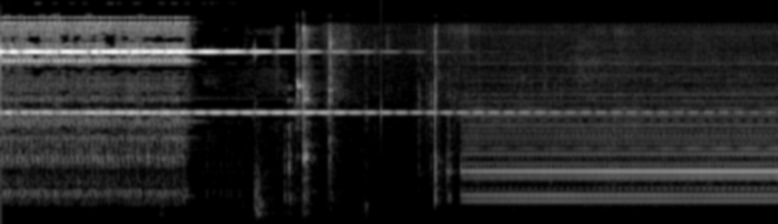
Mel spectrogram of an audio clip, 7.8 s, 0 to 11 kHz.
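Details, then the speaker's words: AE Monophone 40 rotary desk telephone after repair and conversion, final checkout rung from a line analyzer and heard through an amplified pickup: bright, rapid bell trill for about two seconds, then handset clicks and a steady test tone; ringer works properly. "now what we want to do is we want to go ahead and use the analyzer and will ring the unit we're going to let that go a few times I'll let it go one more time"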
